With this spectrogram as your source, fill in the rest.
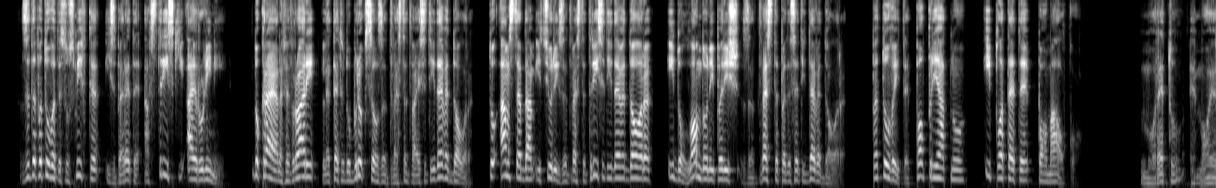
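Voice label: Bulgarian, male, corporate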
